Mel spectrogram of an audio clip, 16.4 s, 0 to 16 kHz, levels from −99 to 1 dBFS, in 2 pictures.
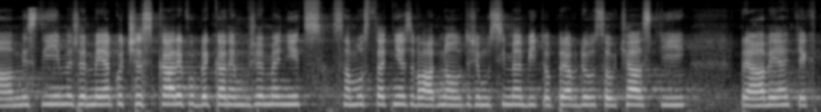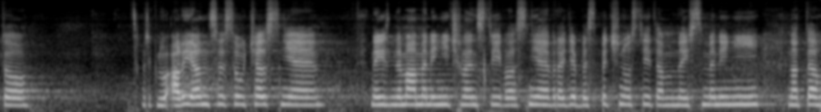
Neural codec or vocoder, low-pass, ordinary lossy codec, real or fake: none; 14.4 kHz; Opus, 32 kbps; real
